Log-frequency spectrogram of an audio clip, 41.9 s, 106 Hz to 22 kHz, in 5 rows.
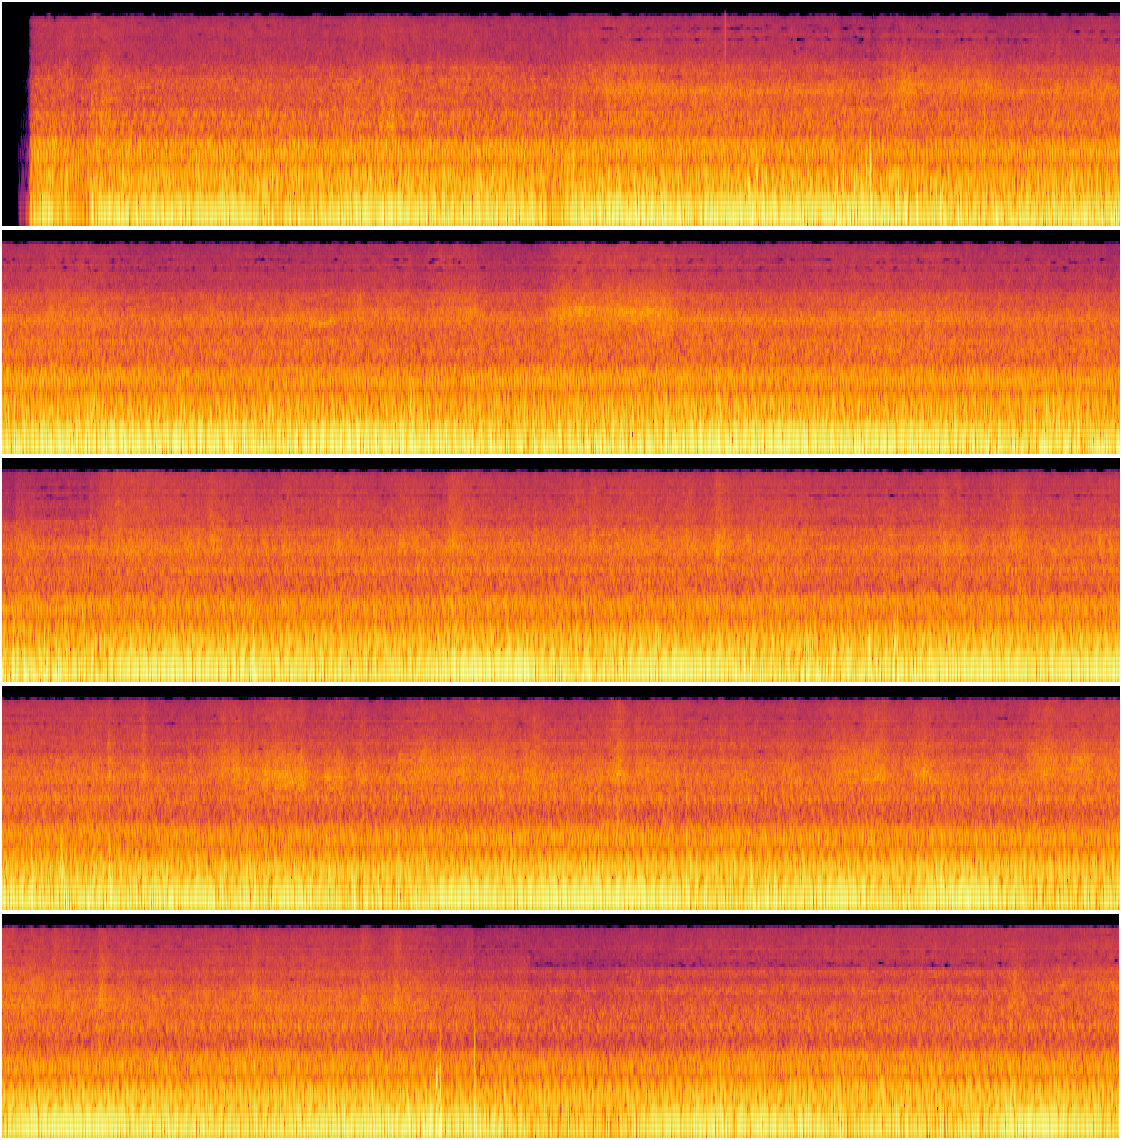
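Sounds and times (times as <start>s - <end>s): boat engine droning: 0.2s - 41.9s.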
